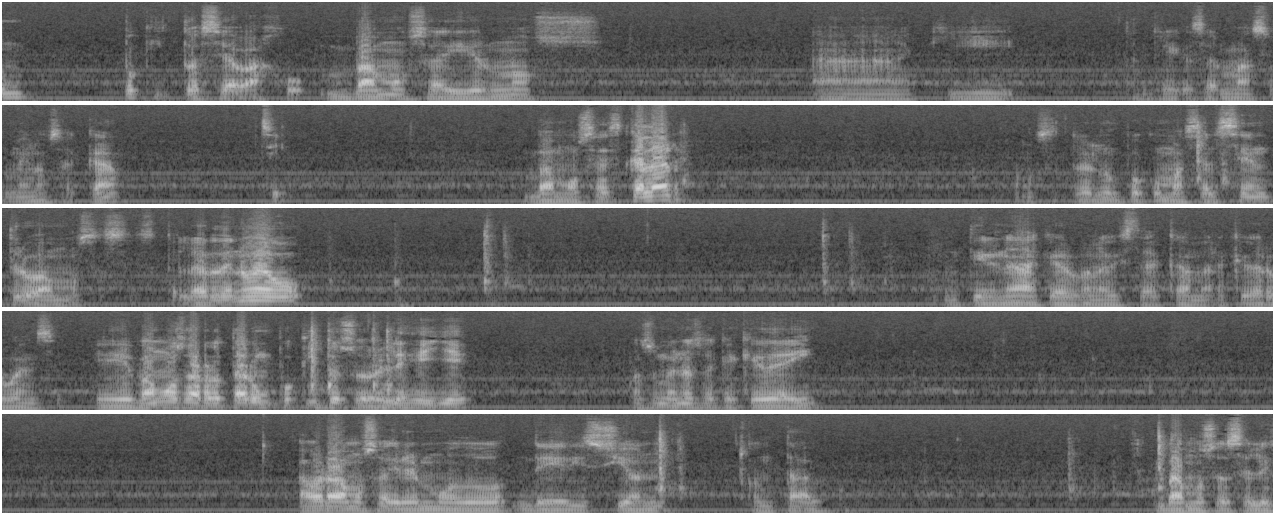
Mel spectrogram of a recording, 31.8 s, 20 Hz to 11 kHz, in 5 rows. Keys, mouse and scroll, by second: 1.8-3.4 middle drag, 3.4-4.1 scroll down 1, 4.1-4.8 scroll up 1, 4.8-6.7 drag, 6.5 middle click, 8.2 middle click, 9.6 s, 10.5 click, 11.2 click, 12.2 s, 13.9 click, 15.0 KP_0, 16.7 KP_0, 20.5 r, 20.8 y, 22.0 click, 23.8 middle click, 24.4 middle click, 25.5-27.5 middle drag, 28.6 Tab, 30.8 shift+right click, 31.6 shift+right click.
